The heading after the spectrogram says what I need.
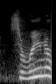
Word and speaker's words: Serena: doesn't have a nickname Serena rhymes with Purina and I am not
